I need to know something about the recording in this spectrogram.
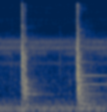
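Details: Power King tractor after custom rewire with aviation-style toggle switches, engine off: two sharp metallic clicks less than a second apart as the PTO switch is flipped; PTO clutch engaging properly.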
